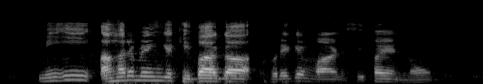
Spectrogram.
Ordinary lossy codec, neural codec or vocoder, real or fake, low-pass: Opus, 16 kbps; none; real; 7.2 kHz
